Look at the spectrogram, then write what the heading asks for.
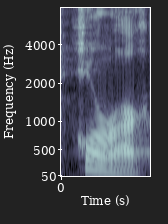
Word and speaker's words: horror: H O Horror. I've had to teach Micah that horror has two syllables, not one because he's been putting one syllable in horror.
